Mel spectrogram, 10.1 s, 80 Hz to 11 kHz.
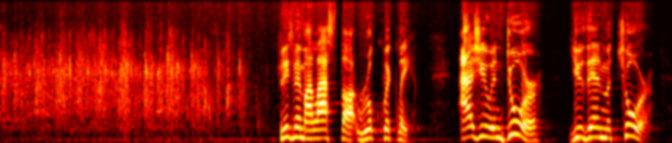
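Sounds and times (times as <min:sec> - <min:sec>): congregation applauding: 0:00.0 - 0:04.4.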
